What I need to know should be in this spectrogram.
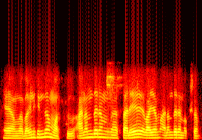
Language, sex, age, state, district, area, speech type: Sanskrit, male, 18-30, Kerala, Thiruvananthapuram, urban, conversation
